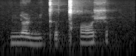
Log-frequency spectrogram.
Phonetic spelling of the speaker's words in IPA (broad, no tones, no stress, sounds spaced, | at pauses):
ɲ ɔ ɭ ɲ i kʼ ɤ ǀʰ ɔ ʃ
